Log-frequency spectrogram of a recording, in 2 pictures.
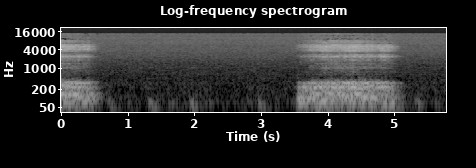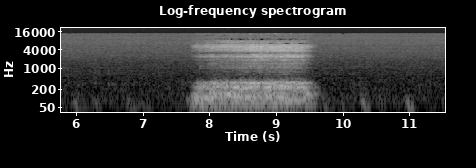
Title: The return of snoring queen!!!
